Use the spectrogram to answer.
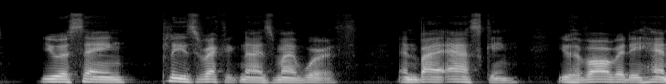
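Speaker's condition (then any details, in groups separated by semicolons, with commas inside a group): No condition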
